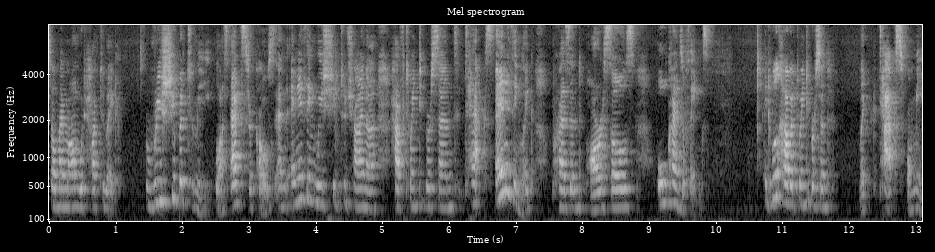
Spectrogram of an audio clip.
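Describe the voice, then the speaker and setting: A high-pitched woman with a Russian accent speaks at a moderate pace and ordinary pitch variation, with noticeable background noise and audible room echo. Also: big swings in loudness. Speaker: cross stitch vlogger. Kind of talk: casual vlog chat. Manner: hesitant, many fillers.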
